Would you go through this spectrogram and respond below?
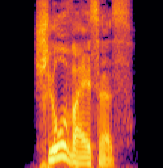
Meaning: strong/mixed nominative/accusative neuter singular of schlohweiß
- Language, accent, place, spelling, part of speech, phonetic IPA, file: German, Germany, Berlin, schlohweißes, adjective, [ˈʃloːˌvaɪ̯səs], De-schlohweißes.ogg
